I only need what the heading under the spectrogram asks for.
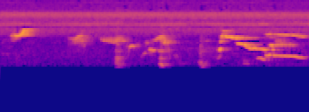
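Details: Indian grey hornbill with high, thin squealing notes, first scattered and rising and falling, then a loud run of overlapping descending whistles near the end, over a steady faint high hiss.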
